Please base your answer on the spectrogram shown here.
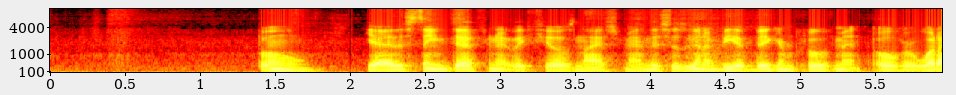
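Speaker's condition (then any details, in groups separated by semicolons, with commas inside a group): No condition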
